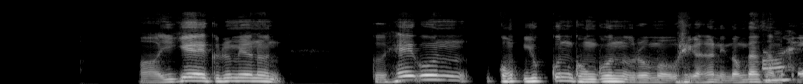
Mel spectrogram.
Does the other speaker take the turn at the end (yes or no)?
no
